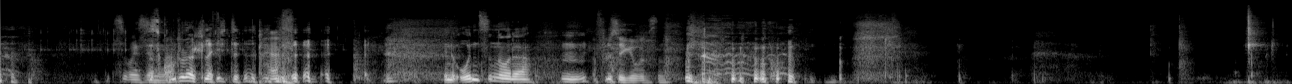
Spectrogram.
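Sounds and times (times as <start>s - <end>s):
laughter: 0.0s - 0.4s, 2.1s - 3.9s, 6.6s - 8.5s
ice cubes clinking in a drinking glass: 0.0s - 3.4s
speech: 1.2s - 7.8s.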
